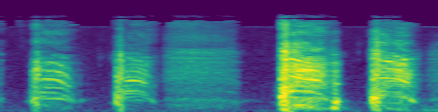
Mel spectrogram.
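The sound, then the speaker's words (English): A man with a cough hacking in a series of harsh, voiced bursts, about four strong coughs with a softer rasping breath between them, fairly loud and alone. “Sorry, he's got a cough.”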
